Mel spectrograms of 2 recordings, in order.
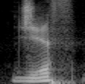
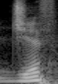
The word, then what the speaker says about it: GIF: we don't since because we say it as if it's just a word jiff it applies to the signals yeah the same rules of the English rules applied to it so and the English rules say it's a jiff so yeah let's go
